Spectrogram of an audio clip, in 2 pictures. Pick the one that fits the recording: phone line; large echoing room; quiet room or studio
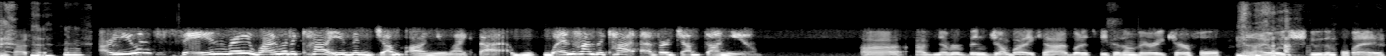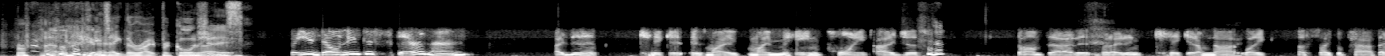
phone line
